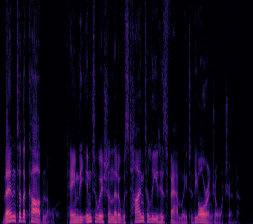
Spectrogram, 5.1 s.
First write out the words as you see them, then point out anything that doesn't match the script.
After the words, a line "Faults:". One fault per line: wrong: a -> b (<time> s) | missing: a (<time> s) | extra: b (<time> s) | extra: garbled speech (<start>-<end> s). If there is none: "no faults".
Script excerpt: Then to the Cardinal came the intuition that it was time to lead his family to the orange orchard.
Then to the Cardinal came the intuition that it was time to lead his family to the orange orchard.
Faults:
no faults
